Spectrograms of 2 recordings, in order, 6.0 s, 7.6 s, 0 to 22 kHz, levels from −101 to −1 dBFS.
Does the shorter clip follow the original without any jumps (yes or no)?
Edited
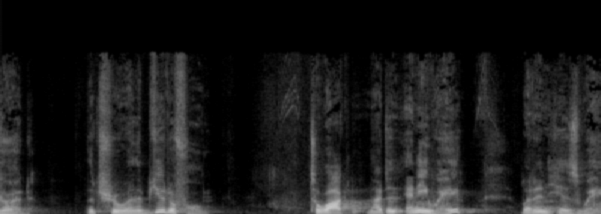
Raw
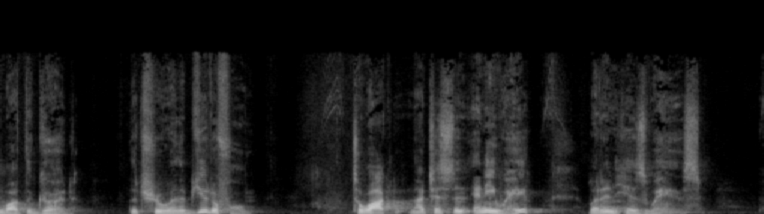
no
